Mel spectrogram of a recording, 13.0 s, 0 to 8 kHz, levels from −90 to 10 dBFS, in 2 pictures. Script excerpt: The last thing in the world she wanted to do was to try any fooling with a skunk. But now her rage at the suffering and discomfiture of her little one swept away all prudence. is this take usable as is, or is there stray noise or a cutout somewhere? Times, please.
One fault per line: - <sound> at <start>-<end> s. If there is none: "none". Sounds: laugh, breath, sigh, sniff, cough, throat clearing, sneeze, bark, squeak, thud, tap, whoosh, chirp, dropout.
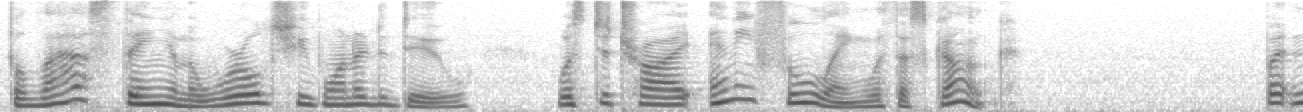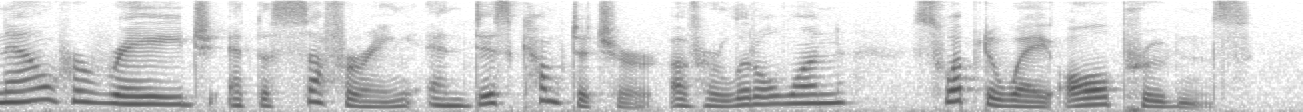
none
